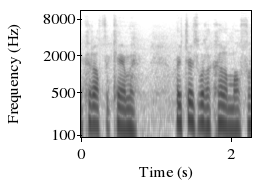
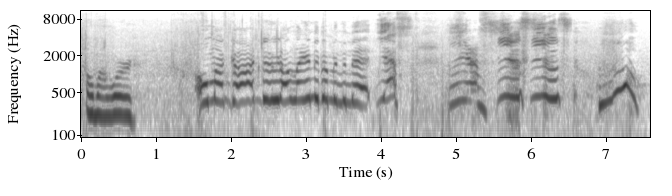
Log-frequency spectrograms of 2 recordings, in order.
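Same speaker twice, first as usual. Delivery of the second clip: high, breathless joy after landing the fish; real elation; 13 semitones higher, slower than usual. Real, not acted. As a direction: celebrate the catch, pitch way up.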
